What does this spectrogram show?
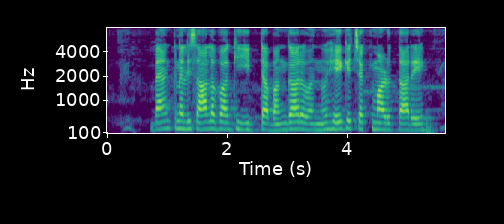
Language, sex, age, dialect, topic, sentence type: Kannada, female, 60-100, Coastal/Dakshin, banking, question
